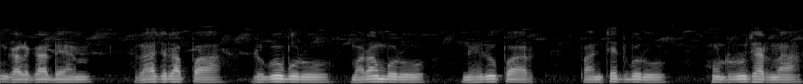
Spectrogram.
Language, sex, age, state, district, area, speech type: Santali, male, 45-60, Jharkhand, Bokaro, rural, spontaneous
